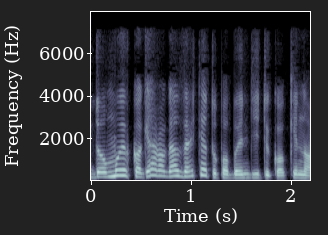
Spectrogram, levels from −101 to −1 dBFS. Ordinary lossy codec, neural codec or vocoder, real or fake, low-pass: MP3, 64 kbps; codec, 24 kHz, 1.2 kbps, DualCodec; fake; 7.2 kHz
